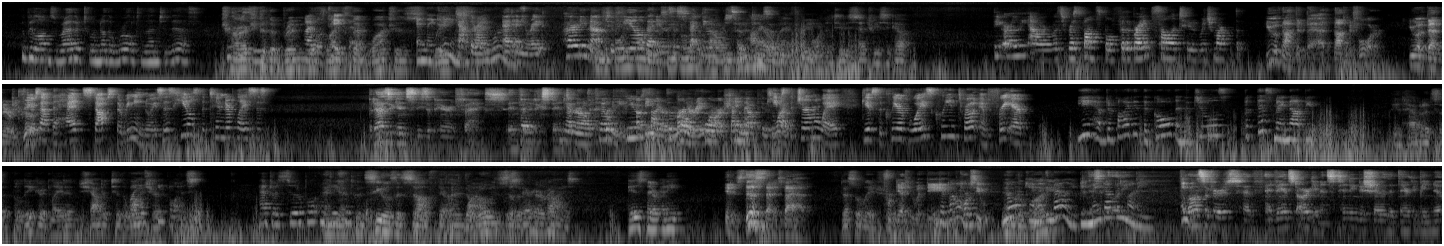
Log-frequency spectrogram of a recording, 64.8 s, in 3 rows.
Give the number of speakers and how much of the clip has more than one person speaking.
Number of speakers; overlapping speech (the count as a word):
ten, about 33%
